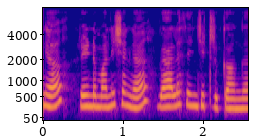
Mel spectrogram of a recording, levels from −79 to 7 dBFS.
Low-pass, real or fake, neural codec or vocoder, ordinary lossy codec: 7.2 kHz; real; none; none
